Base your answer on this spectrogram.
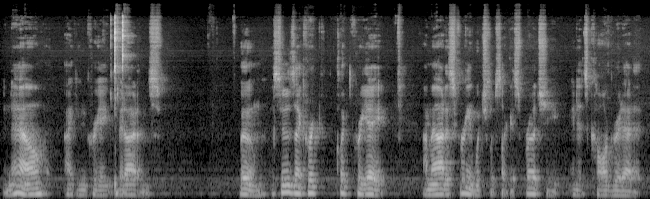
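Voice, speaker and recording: A man giving an informal, instructional, step-by-step demonstration of software in a screencast. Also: lowish voice, measured pace. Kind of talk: casual step-by-step screencast walkthrough. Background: noise with keyboard typing and mouse clicks.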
